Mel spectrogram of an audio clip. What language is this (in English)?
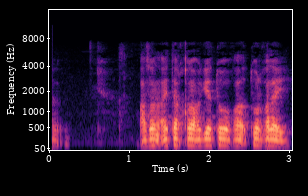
Uzbek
